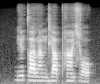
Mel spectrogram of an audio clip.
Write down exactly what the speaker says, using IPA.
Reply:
ɡ ẽ˦ t̪ a˧ l ã˧ n ɡ j a˧ pʰ ã˧ ɕ ɔ˨˩

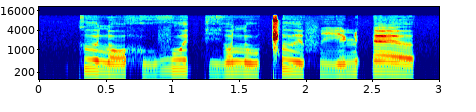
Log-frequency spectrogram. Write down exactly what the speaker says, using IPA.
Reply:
k ɯ˥˩ l o˨˩˦ h ṳ˨˩˦ v u˥ ɪ̯ k i̤˨˩˦ ʊ̯ l u˨˩˦ ǁ ɯ˥˩ ɪ̯ f i˨˩˦ ɳ | ɛ˥˩ ə̯

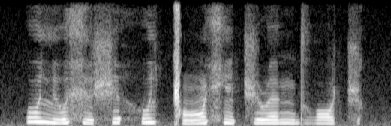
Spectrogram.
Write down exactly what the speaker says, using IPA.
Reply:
ʊ˦ lʲ o˨˦ xʲ ə˨ ʃ ɪ˦ h u˦ lʲ ǁ ɔ̃˨˦ xʲ ẽ˦˨ t͡ʃ ɹ ɛ˦ ŋ dʱ ɔ˦ t͡ʃ

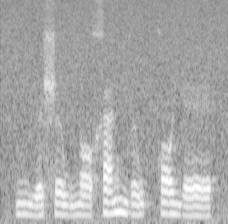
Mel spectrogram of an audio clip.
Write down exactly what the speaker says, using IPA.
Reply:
m i˨˩˨ ə̯ ʂ ə˨˩ w n ɔ˨˩ x a˧˥ n j ə˨˩˦ w k ɔ˧ j ɛ˨˩

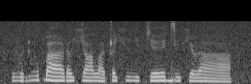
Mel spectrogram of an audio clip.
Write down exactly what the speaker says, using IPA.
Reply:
v ə ɖʱ ə ɓ aː ɽ əː ç aː lˠ a ʈ a ç ʉ ʎ e c eː dʲ uː ç ɑ ɭ aː

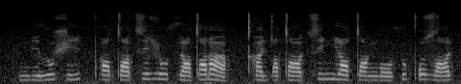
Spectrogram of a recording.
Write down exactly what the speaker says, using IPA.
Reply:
ŋ i ð u ʃ i | pʰ o tˤ i t͡s i ɮ u θ i tˤ o ɾ a | kʰ a ɟ o tˤ u t͡s i ɲ i tˤ e ŋ o θ u pʼ u zˤ i

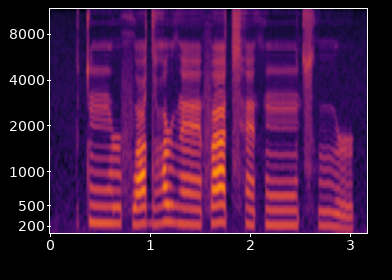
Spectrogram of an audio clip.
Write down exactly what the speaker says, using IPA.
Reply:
t ũː ɹ f o dˤ ɛ̤ ɹ ð ɛ̃ː f a t͡sʰ ɛ̃ θ ũː t͡sʰ ɯ ɹ

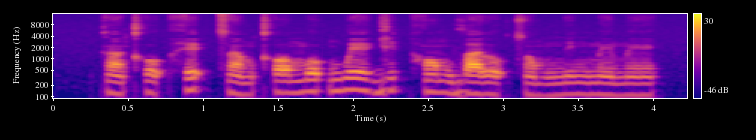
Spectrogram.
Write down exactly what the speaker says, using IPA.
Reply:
k ã˨˩ kʰ o˨ ʔ h e˦ ʔ t͡s ã˨˩ m kʰ ɔ˧ m o˦ ʔ m w e˥˧ ɡ i˦ t̚ h ɔ̃˧ m ɡ w a˧ l o˨ ʔ t͡s ɔ̃˨˩ m n̪ i˧ n m ẽ˧ m ẽ˧

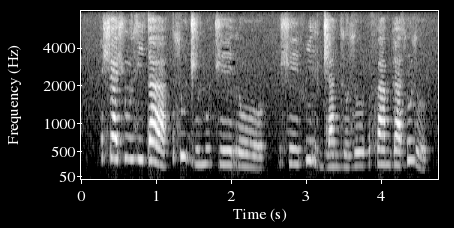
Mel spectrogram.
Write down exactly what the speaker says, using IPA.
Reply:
ʃ a˦ ʃ ũ˦ z i˦ d a˦˨ | s u˦ d͡ʒ ɪ˨ m u˨ t͡ʃ eː˨ r oː˨ | ʃ eː˨ f ĩ˦ r d͡ʒ a˨ n z ʊ˨ z ʊ˦ | f aː˨ m ɗ a˨ s ũ˦ z ʊ˨

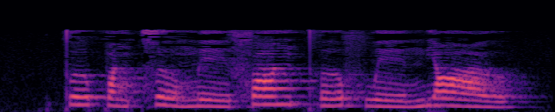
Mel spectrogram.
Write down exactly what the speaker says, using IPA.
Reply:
t̪ ɤ˥ p ɑ˨ ŋ t͡s ɤ˥˩ m e˨˩ ɪ̯ f ɑ˥ ŋ t̪ʰ ɤ˧˥ f w e˨˩ ɪ̯ n̪ j ɑ˥˩ ʊ̯

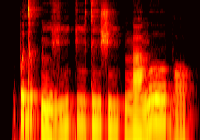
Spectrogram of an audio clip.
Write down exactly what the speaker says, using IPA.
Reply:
p ə˦ d ə˦ k͡p ĩ˨ ɣ iː˨˦ k iː˧ t i˧ ʃ i˧ | ŋ a˨ ŋ oː˦ b ɔ˨

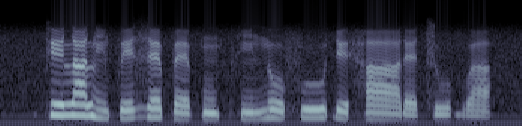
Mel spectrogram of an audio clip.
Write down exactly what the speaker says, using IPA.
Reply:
k e˦ l a˦ l ĩ˨ p e˨˦ z ɛ˦ p ɛ˨ p ũ˨ pʰ ĩ˨ n o˦˨ f uː˦ ɗ ɪ˦˨ h aː˦˨ ɾ ɛ˨ t͡s uː˨ ɡʷ a˨

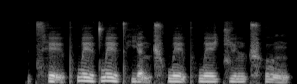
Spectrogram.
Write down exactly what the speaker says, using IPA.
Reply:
t͡sʰ ḛ˨˩ ɪ̯ pʰ w e˥˧ ɪ̯ t̪ w e˥˩ ɪ̯ t̪ʰ j ɛ̰˨˩ n ʈ͡ʂʰ w e˥˩ ɪ̯ pʰ w e˥ ɪ̯ t͡ɕ y˥ n ʈ͡ʂʰ ʊ˥˩ ŋ

